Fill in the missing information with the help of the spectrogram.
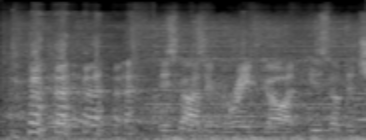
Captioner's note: laughs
